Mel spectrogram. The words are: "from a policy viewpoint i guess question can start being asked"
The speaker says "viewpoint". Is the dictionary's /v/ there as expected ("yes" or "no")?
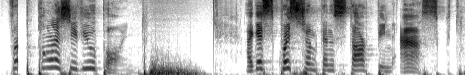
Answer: yes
